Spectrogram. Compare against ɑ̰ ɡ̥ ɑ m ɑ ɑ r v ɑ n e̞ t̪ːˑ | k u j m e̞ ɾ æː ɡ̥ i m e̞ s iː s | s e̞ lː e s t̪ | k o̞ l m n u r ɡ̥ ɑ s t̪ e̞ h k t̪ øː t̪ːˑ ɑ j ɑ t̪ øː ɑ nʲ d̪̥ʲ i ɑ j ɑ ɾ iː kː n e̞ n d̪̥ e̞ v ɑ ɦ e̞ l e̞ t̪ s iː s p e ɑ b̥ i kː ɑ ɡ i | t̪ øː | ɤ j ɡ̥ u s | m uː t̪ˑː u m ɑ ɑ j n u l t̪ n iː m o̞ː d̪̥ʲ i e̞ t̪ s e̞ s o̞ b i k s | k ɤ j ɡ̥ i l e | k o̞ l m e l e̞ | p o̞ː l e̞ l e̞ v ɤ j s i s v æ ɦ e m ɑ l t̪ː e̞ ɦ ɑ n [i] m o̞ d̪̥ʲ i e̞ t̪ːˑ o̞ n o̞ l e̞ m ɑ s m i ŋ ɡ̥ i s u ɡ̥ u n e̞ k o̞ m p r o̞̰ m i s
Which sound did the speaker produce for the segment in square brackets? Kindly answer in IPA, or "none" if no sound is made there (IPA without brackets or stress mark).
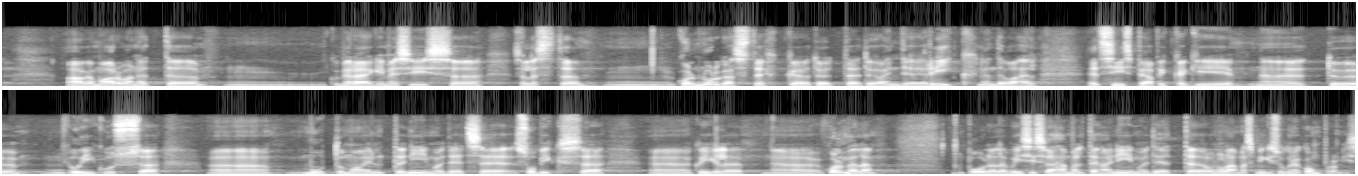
iː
